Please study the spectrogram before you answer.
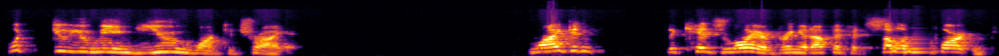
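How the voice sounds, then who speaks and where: A woman's voice: medium pitch, lively intonation, slow, pauses often, dull audio. A woman at a play table read, playing a stubborn, combative juror in a dismissive, challenging manner.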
